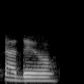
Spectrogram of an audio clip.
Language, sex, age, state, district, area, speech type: Malayalam, female, 18-30, Kerala, Palakkad, rural, conversation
